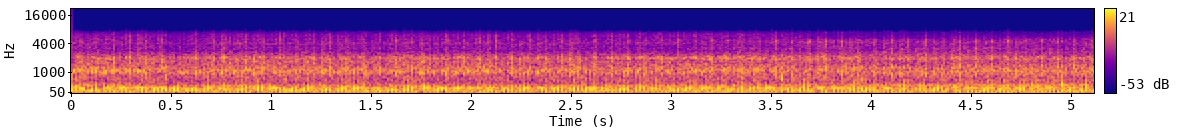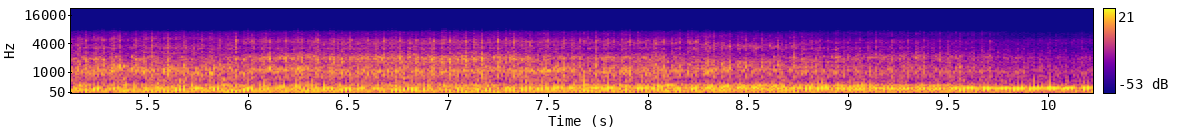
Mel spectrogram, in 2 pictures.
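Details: 1998 Yamaha R1 at idle, clutch not pulled: busy clattery knock of about four beats a second that seems to come from behind the clutch. Suggested causes are valves, cam chain tensioner or clutch gasket, with chain wobble noticed.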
